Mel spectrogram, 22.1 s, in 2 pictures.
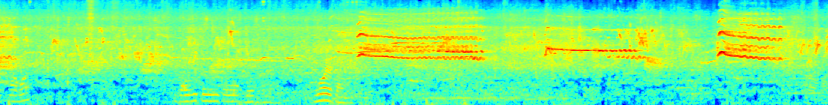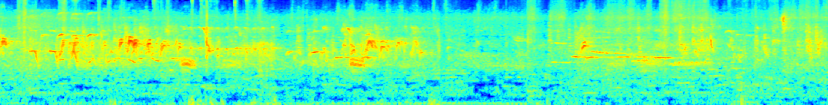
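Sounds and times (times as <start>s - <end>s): birds chirping: 0.0s - 22.0s
bird whistled trill: 7.2s - 8.6s.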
